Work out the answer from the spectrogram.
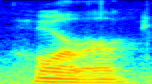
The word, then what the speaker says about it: horror: If the H sound gives you difficulty, what you want in this word is that the H is just some air blowing through your throat and your mouth is already in the position for saying the or sound.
